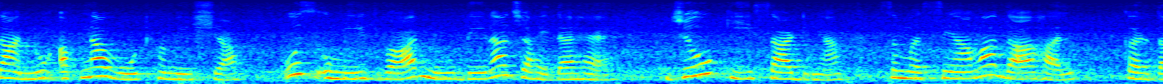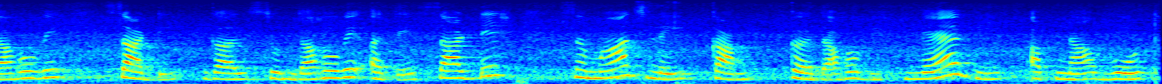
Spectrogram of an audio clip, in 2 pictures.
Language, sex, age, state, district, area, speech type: Punjabi, female, 18-30, Punjab, Pathankot, urban, spontaneous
